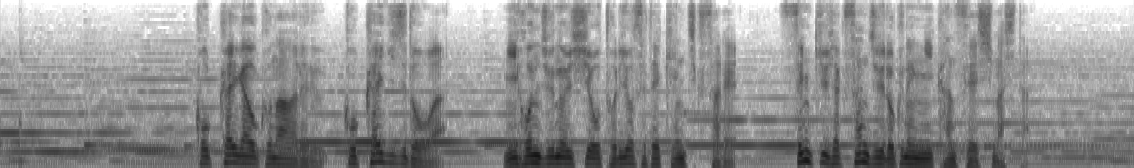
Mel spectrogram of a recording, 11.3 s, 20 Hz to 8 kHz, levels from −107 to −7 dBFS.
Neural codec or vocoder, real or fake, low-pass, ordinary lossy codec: none; real; 7.2 kHz; Opus, 24 kbps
